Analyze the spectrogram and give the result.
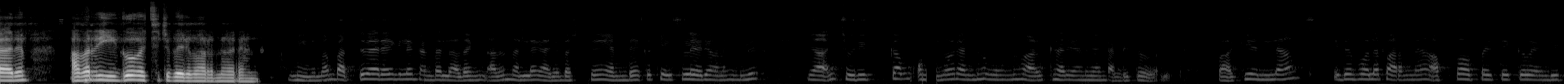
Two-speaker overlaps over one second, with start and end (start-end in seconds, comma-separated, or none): none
